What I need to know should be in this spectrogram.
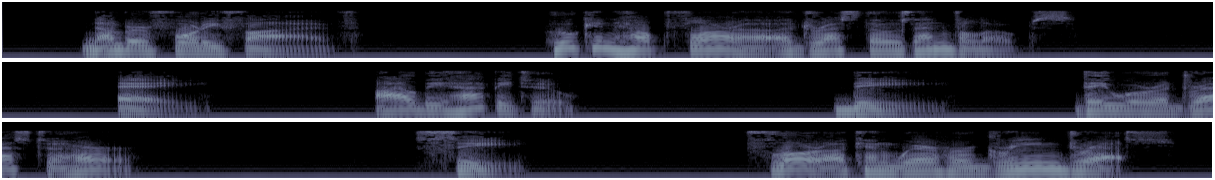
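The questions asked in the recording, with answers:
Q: Who can help Flora address those envelopes?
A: A: I'll be happy to.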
